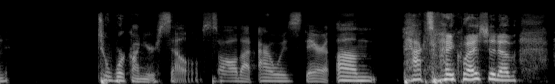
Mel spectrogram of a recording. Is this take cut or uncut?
cut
